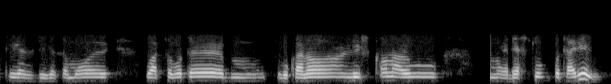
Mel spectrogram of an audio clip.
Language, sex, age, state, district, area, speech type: Assamese, male, 45-60, Assam, Jorhat, urban, conversation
